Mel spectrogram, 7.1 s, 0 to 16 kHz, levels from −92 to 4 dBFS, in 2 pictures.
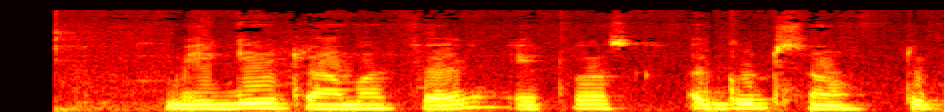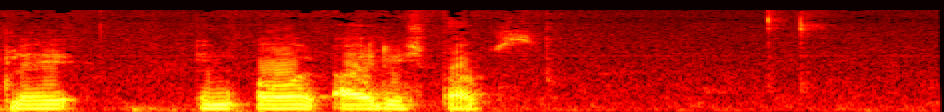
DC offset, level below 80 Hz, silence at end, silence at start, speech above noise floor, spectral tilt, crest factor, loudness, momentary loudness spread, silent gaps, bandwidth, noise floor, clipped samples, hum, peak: under 0.1%; -42 dBFS; 1.55 s; 0.2 s; 36 dB; -7.5 dB/octave; 12 dB; -13 LUFS; 8 LU; none; 11 kHz; -48 dBFS; under 0.1%; none; -2 dBFS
